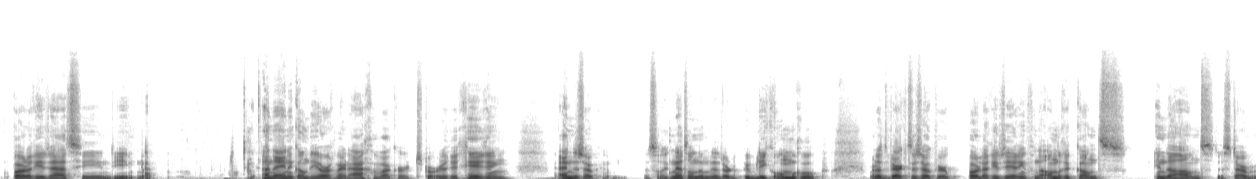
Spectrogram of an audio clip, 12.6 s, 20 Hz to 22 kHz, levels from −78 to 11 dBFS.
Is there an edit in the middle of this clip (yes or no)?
no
